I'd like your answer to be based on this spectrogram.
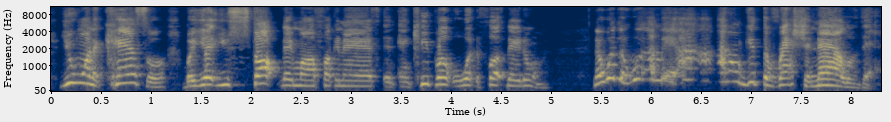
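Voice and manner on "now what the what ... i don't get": exasperated high outburst. Real, not acted. Host on his live stream, baffled by cancel culture, high exasperated outburst. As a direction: voice jumps way up in disbelief.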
